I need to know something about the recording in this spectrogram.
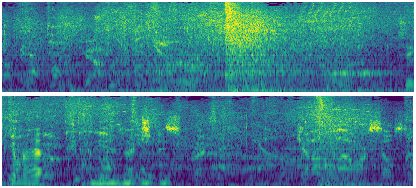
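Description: Energy blasts whoosh and crackle as fighters clash.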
